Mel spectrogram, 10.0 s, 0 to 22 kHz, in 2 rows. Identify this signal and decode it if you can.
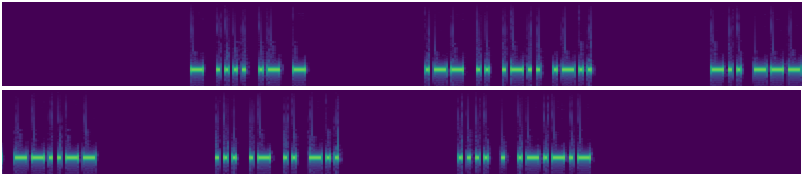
Morse code, heard as a keyed tone, about 46 wpm, 700 Hz. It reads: THAT WILL DO, SAID HE.
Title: 4x Word-Spacing - Sentences from Top 100 Words - 45wpm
